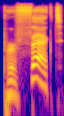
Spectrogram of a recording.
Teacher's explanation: you move the stress to the second syllable, perfect, it becomes a verb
